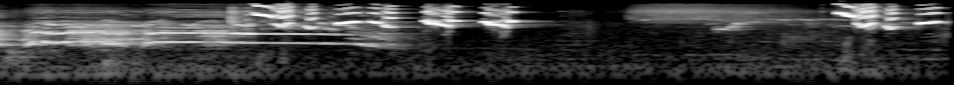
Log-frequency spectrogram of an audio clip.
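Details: West Javan type oriental magpie-robin singing a song said to rile other magpie-robins; a long harmonic descending note opens, then bursts of sharp high chattering notes, a brief pause, and more high chirped phrases.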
